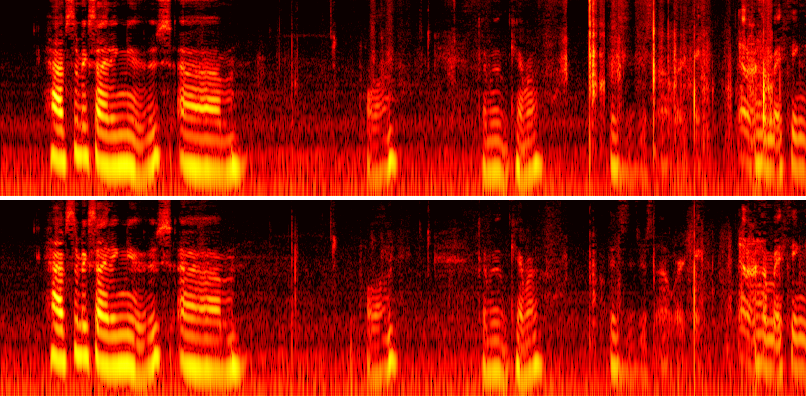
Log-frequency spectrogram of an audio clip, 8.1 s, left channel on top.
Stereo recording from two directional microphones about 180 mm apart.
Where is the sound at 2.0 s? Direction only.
25° left (ahead or behind).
